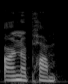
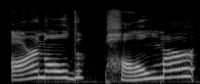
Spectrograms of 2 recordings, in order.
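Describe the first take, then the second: First: "Arnold Palmer" said quickly, running into "Arnold Pam"; a fast, slurred "Arnold Palmer". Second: "Arnold Palmer" slowly and carefully, each syllable drawn out; slow deliberate "Arnold Palmer". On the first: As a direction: rush "Arnold Palmer" so it slurs together. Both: Shown as a demonstration. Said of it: "I could never say it fast".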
